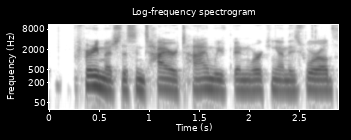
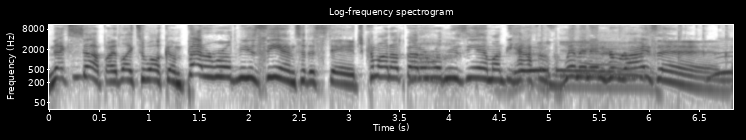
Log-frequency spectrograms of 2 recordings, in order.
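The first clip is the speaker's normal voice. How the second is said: higher, louder emcee welcome; excited announcer; 10 semitones higher, 8 dB louder than usual. Real, not acted. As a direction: hype the crowd for the next guest. Announcing next winner on stage.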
